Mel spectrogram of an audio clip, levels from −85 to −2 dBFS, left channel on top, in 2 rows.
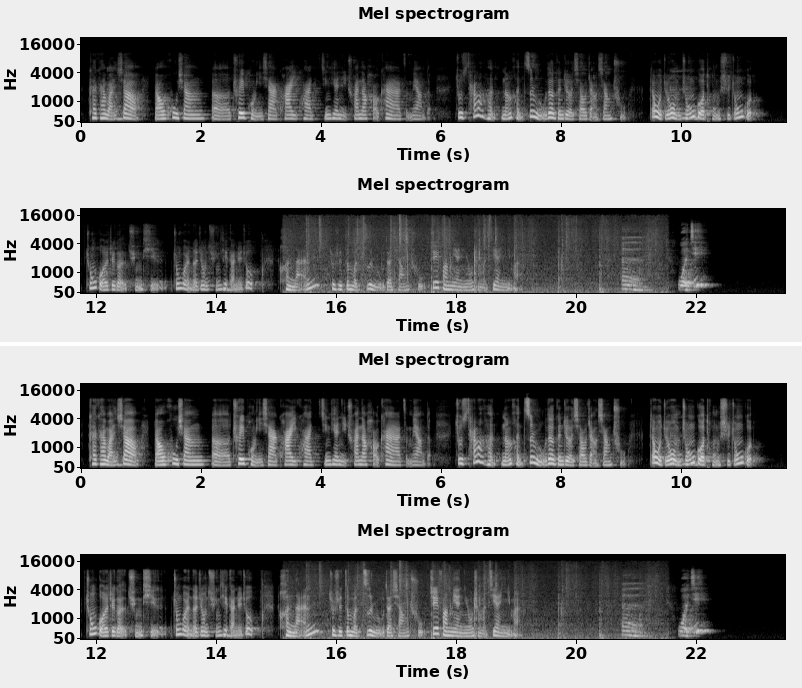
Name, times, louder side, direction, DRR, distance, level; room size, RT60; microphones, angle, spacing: voice 1, 0.1-1.0 1.2-9.1 9.5-11.2 11.8-19.1, right 3 dB, 70° right, 1.0 m, -25 dB
voice 2, 9.8-10.3 14.1-14.3 20.8-22.1, left 1 dB, 35° left, 6.1 m, -29 dB
sound 1, 15.1-21.6, left 1 dB, 10° left, 1.1 m, -39 dB
19.5 x 16.5 x 4.5 m
head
